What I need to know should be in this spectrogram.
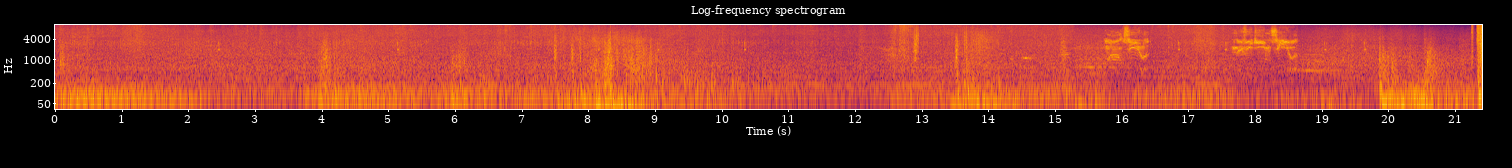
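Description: A tank engine rumbles and clanks steadily.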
